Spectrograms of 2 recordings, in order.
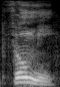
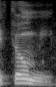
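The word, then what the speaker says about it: filme: them is um film film me. They say film me. So, film me like like for a movie. So, it's it's like the same thing as film, but they say film me.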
